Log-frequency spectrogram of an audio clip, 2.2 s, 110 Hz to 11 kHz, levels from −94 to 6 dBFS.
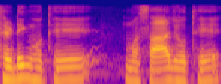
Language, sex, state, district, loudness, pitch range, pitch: Chhattisgarhi, male, Chhattisgarh, Rajnandgaon, -18 LUFS, 130-145 Hz, 135 Hz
